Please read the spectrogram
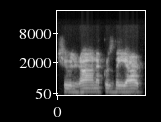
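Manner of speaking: declaimed openings, settling into measured verse; poetry recitation. Acted. Poet reading the translated version to the audience, poetry recitation. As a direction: recite the verse line by line with deliberate pauses.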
